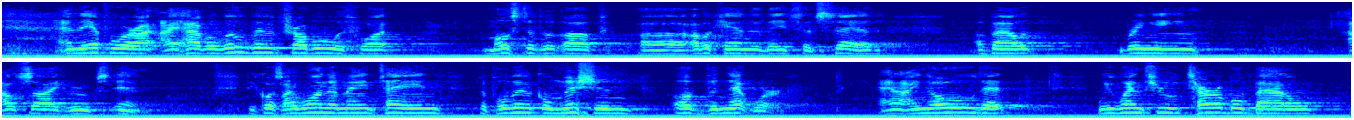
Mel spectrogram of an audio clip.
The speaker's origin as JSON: {"language": "English", "town": "Long Island", "region": "New York", "country": "United States", "said": "an independent candidate. I'm from Long Island."}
